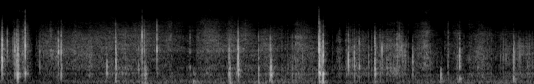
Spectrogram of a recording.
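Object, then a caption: Sheet of printer paper. A wrinkled white sheet of printer paper is gathered and crumpled in both hands, with the fingertips squeezing it. The result is a steady run of sharp, dry crackles and snaps over a soft rustle, bright and quick, each dying away almost instantly.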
